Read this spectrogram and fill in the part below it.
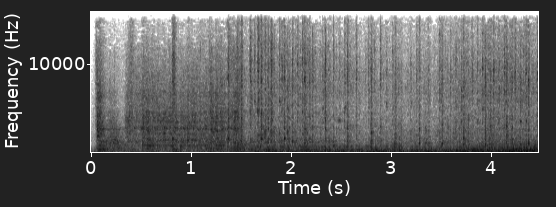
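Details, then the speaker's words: Buick after new spark plug wires, restarted after sitting: starter churns a few seconds at uneven rate before catching and settling into idle; extended crank, the car's usual behaviour, and the problem later returned. "So like I said, I had it running earlier, but now it's been sitting, so it'll probably need to crank for a bit."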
